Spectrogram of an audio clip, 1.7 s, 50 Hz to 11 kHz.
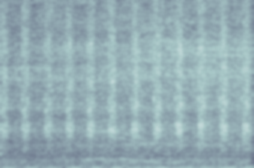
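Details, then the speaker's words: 1989 Mustang LX 5.0 V8 convertible, first start after about 3 years down, new fuel injectors and pressure regulator, ECU capacitors repaired; fast idle settling: sharp even ticks about seven per second over idle, source unknown. "the computer starts it up kind of fast and then it slows down it's settling into an idol but I don't know what that noise is"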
